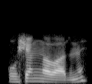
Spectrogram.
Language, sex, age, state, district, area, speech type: Hindi, male, 30-45, Madhya Pradesh, Hoshangabad, rural, conversation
